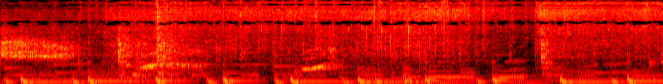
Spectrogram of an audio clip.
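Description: Steak and a fried egg sizzling in hot oil in a frying pan, with a few scrapes of tongs moving the steak.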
